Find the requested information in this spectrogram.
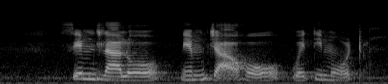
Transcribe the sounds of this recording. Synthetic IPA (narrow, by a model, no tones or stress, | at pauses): sem̩ɮalɔnem̩d̥ʒ̥ʱa̰ɦɔwetʼimɔːtʼɔ̥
